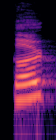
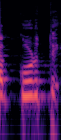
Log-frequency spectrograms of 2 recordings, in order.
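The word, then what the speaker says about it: Kurt: कर्ट Lewin जो है, कर्ट या कुर्त एक ही बात है, प्रोनाउंसिएशन का प्रॉब्लम होता है, कुछ लोग कर्ट पढ़ते हैं, कुछ लोग कुर्त पढ़ते हैं।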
